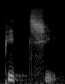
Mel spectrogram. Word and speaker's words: 빛이: And the next one, tiut followed by zero consonant, then you will pronounce it as 빛이.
